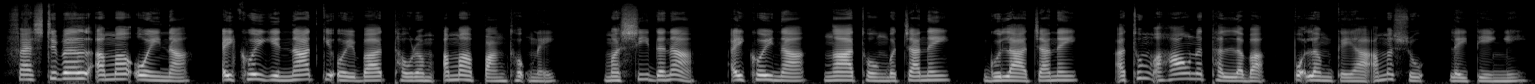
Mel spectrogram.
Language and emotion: Manipuri, neutral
